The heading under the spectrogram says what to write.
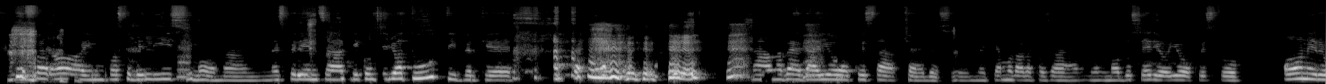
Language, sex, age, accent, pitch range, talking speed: Italian, female, 30-49, native, 185-225 Hz, 130 wpm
